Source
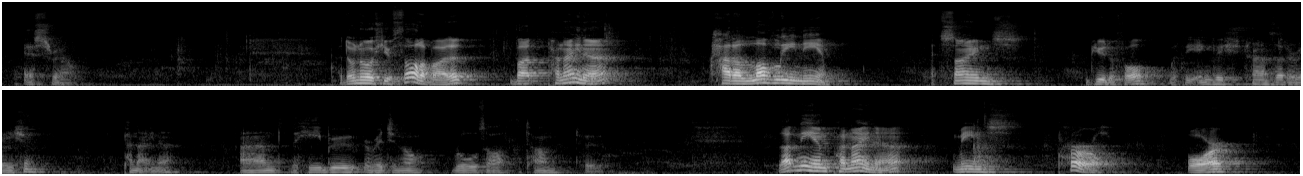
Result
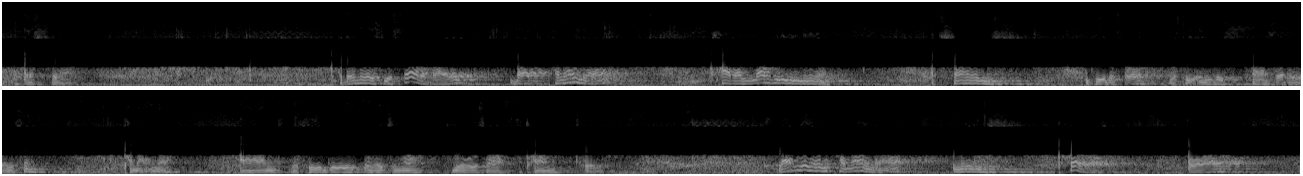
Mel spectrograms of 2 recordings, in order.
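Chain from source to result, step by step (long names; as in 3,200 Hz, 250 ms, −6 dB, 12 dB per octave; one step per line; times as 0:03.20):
reversed playback
downward compressor 12 to 1, threshold −31 dBFS, peak gain reduction 19 dB
reversed playback
pitch vibrato 14 Hz 91 cents
floating-point word with a short mantissa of 4 bits
linear-phase brick-wall band-stop 860–3,700 Hz
multiband upward and downward compressor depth 100%
level +4 dB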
